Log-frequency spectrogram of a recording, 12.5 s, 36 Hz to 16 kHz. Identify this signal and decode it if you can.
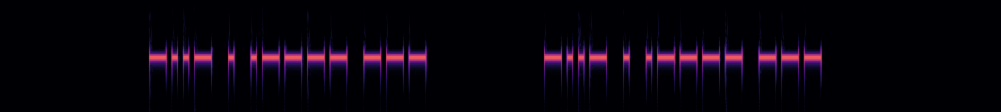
Morse code, heard as a keyed tone, about 17 wpm, 700 Hz. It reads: XE1O XE1O
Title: DXCC-100 Call Signs - 4 Characters - Repeated 2x - 17wpm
